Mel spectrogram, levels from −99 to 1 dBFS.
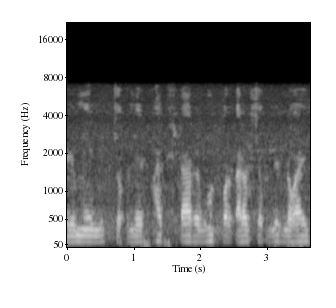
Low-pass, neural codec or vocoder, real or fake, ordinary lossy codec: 7.2 kHz; none; real; none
